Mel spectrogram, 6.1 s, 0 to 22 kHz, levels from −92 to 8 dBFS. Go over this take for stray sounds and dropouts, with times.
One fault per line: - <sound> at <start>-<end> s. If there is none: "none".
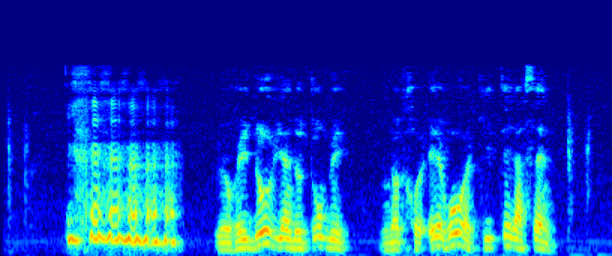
- laugh at 0.7-1.9 s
